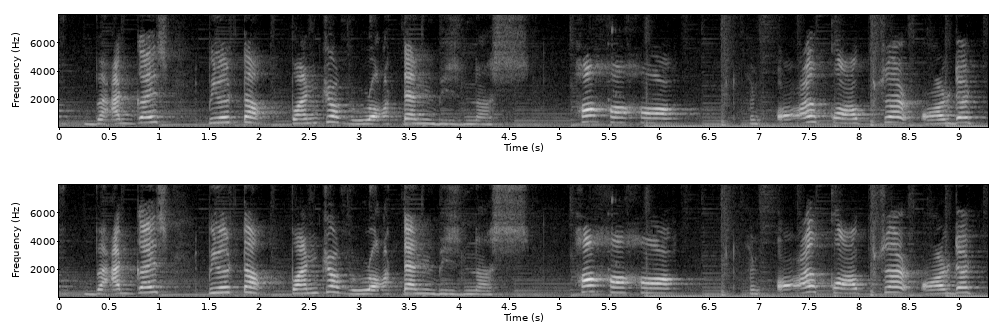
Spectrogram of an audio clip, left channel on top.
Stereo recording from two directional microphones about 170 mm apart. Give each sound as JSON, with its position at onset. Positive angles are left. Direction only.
{"t": 0.3, "sound": "a child's voice", "side_deg": -25}
{"t": 5.9, "sound": "music", "side_deg": -35}
{"t": 6.9, "sound": "a child's voice", "side_deg": -30}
